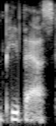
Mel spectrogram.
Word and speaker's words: PFAS: Janet Hamilton, is giving a whole hour on PFAS.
